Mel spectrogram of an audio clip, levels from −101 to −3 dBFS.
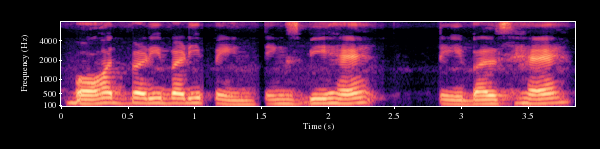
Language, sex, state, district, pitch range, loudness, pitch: Hindi, female, Maharashtra, Mumbai Suburban, 145-175 Hz, -16 LUFS, 160 Hz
